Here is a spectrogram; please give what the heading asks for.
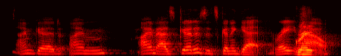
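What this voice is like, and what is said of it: Raspy voice. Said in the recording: “raspy voice. I have my radio voice.”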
